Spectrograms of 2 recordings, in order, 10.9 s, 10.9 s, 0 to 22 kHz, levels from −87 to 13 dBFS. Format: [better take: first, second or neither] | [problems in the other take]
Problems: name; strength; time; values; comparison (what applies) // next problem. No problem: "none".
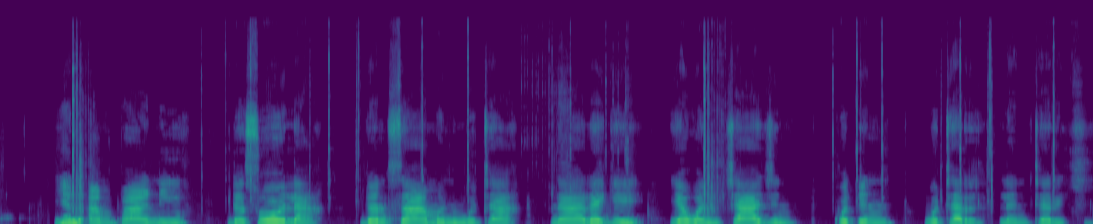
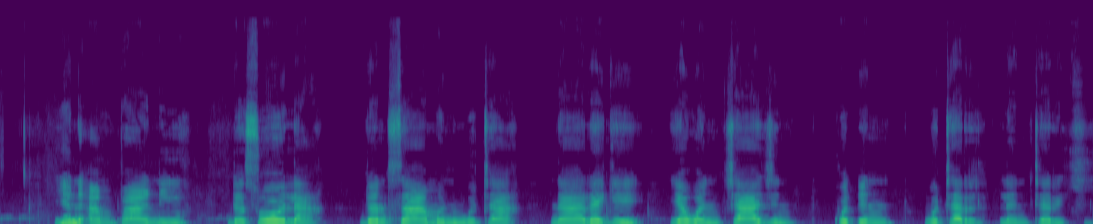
second | noise reduction (neural mask model RNNoise)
